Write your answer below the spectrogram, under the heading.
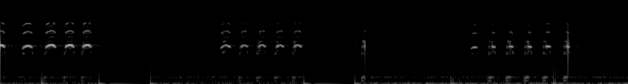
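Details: Female osprey on the Loch Arkaig nest, Scotland, 2 July 2020, fish-calling in indignation after the male departs with a trout: three bursts of four or five quick, high whistled cheeps, urgent and evenly spaced, over a faint steady low hum.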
